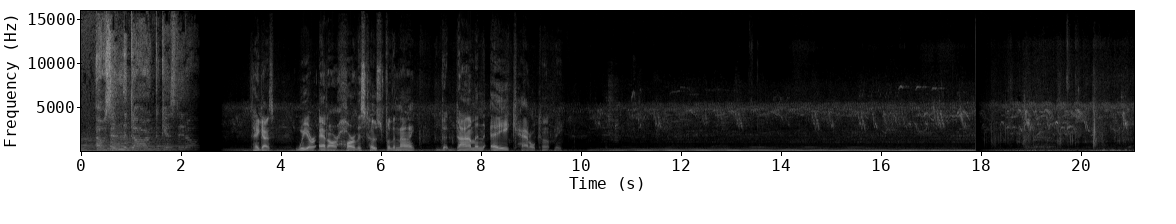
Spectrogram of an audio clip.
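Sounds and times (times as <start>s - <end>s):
small birds chirping: 2.8s - 21.0s
steady low hum: 2.9s - 17.9s.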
